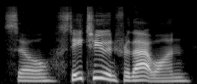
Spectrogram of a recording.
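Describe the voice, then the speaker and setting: A woman's voice: fairly low pitch, lively intonation, takes it slowly, smooth, no room sound, studio quality. A woman with a New York accent hosting a casual livestream, teasing her co-hosts in slangy banter. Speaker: host.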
